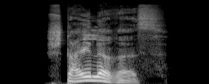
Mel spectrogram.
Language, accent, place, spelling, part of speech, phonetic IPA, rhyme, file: German, Germany, Berlin, steileres, adjective, [ˈʃtaɪ̯ləʁəs], -aɪ̯ləʁəs, De-steileres.ogg
- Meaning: strong/mixed nominative/accusative neuter singular comparative degree of steil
